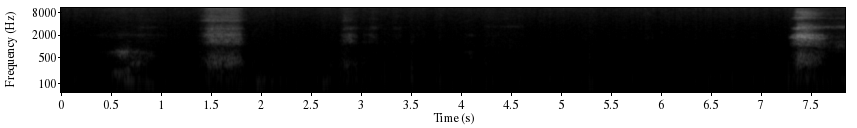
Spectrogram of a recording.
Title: Funny Snoring man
